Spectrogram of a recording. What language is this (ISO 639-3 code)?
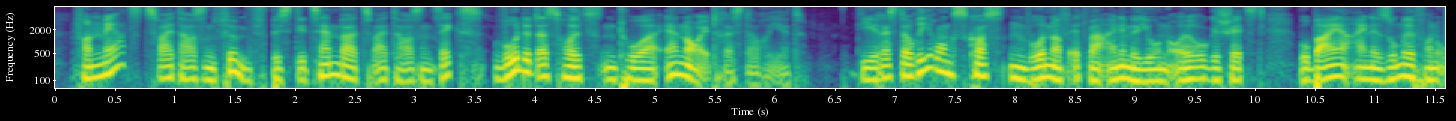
deu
